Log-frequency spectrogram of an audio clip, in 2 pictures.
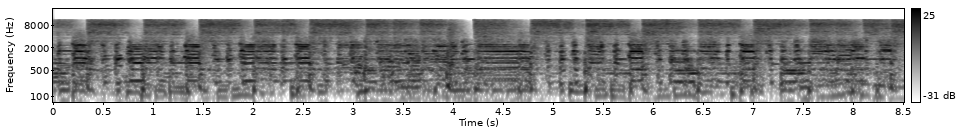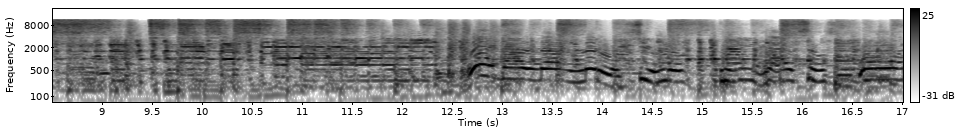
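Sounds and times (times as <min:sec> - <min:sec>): bass guitar: 0:00.0 - 0:17.0
drum kit steady beat: 0:00.0 - 0:17.0
electric guitar strumming: 0:00.0 - 0:17.0.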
